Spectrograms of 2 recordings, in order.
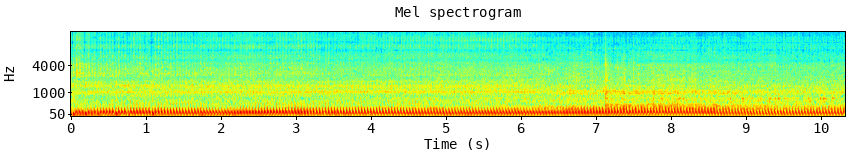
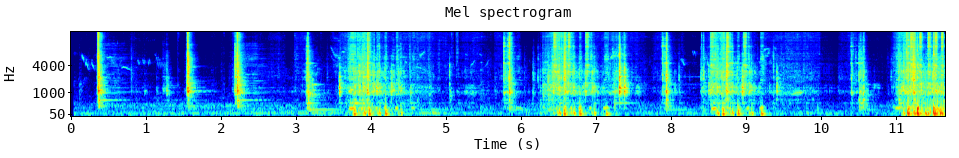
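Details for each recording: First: Suzuki SV2300H generator that would not start, after spark plug cleaning: steady even low engine thrum at constant speed with no misses or knocks; running smoothly. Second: Suzuki SV2300H generator that won't start: repeated recoil pulls, each a short whirring burst that dies straight away, and the engine never catches; no-start, cause unconfirmed.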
